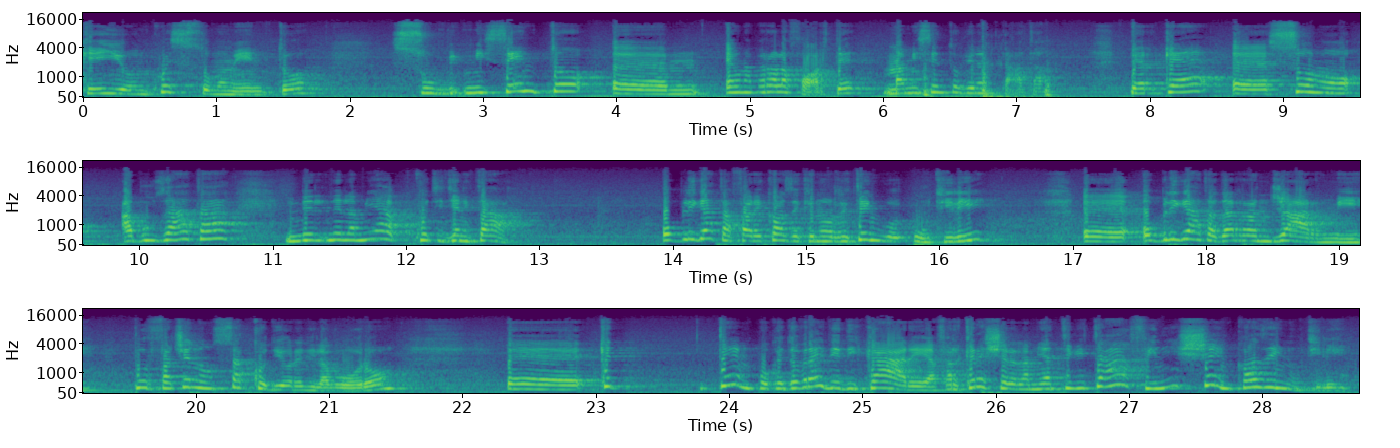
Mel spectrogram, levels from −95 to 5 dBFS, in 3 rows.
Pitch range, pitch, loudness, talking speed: 220-290 Hz, 255 Hz, -19 LUFS, 125 wpm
